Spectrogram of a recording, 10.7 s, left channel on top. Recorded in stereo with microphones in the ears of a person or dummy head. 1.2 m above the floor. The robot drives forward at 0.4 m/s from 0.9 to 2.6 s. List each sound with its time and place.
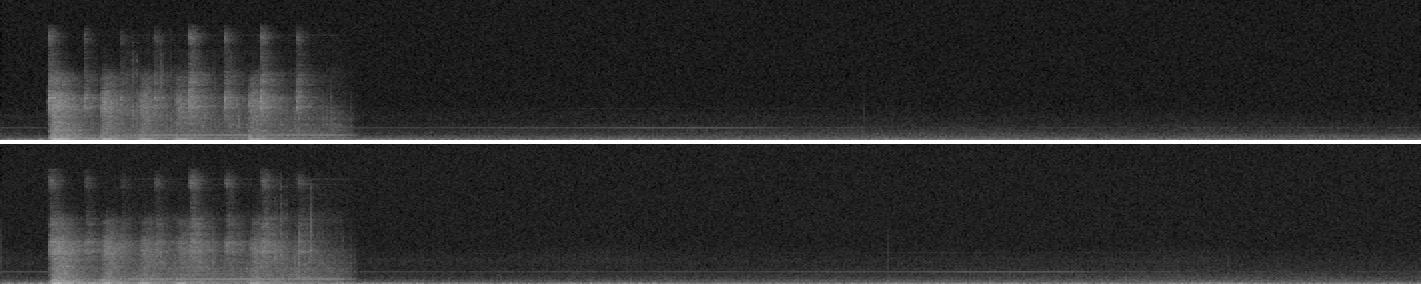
0.3 s a snare drum: 35° left (ahead or behind), 1.3 m; by 2.3 s 55° left (ahead or behind), 0.9 m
